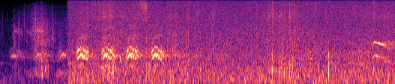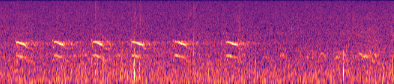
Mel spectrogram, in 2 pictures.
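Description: A bird calling outdoors: a quick run of four calls about a second in, then a steady series of about eight down-slurred calls, roughly two a second, with a few faint ticks between them.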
